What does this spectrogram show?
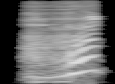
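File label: Vox Casting, Japanese; Viska; kingsraid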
